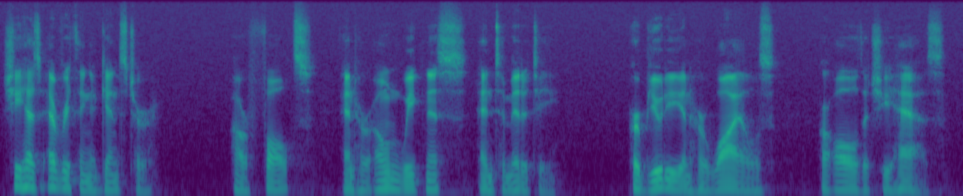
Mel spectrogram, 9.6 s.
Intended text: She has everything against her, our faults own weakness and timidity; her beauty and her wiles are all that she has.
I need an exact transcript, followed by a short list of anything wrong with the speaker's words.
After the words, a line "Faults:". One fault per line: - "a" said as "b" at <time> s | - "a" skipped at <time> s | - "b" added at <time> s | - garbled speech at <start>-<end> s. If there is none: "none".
She has everything against her, our faults and her own weakness and timidity; her beauty and her wiles are all that she has.
Faults:
- "and her" added at 3.4 s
